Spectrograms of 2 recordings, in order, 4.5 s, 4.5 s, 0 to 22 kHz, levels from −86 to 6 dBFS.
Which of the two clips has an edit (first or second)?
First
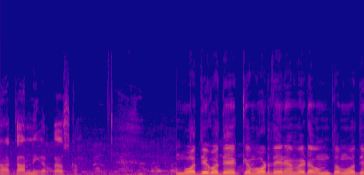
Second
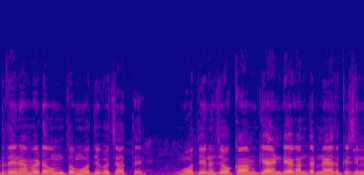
first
